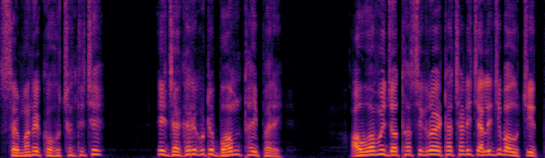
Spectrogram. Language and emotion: Odia, fearful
